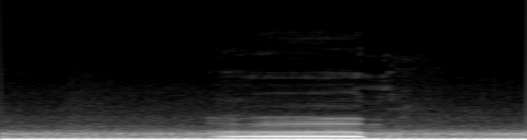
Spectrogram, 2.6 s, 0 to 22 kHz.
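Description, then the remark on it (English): A car exhaust drones steadily at highway cruising speed, about 65 miles an hour at 2200 RPM in traffic, a loud, constant low hum throughout, with a brief higher tonal whine rising over it midway. “There's a bunch of traffic, so I'm not really going to be able to move around the rev band too much, but hopefully this gives you guys some idea of the resonance with this exhaust setup.”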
